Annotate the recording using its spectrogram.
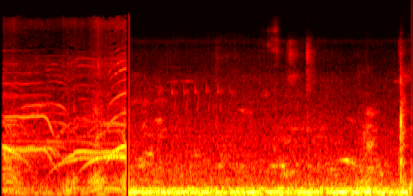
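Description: Motorcycle engine revving, its pitch sweeping up and down, cut off abruptly about a second in. After the cut there is a steady low rumble with faint distant voices.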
